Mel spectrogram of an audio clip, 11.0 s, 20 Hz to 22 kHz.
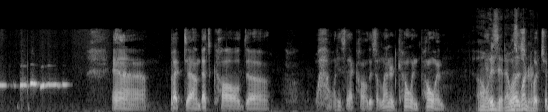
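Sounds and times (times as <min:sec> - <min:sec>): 
person whistling a short melodic phrase: 0:00.0 - 0:01.5
speech: 0:02.2 - 0:05.4, 0:06.3 - 0:10.9.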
